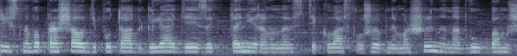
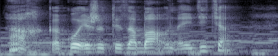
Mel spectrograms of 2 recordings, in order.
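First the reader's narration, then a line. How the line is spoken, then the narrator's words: Condescending adult laughter. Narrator (Russian): снисходительно засмеялись взрослые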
